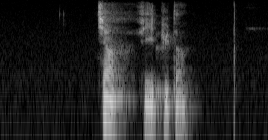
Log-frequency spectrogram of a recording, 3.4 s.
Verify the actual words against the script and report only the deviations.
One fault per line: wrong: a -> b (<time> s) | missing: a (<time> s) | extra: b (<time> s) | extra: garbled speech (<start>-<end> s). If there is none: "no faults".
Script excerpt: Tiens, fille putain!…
no faults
